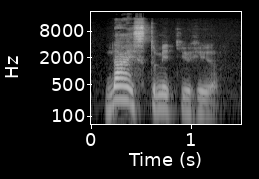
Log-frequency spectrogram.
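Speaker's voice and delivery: loud, high, punched stress landing on "nice". Greeting phrase example, loud high stress on nice. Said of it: "you pronounce them loud. You put stress in those words. You use your high pitch".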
